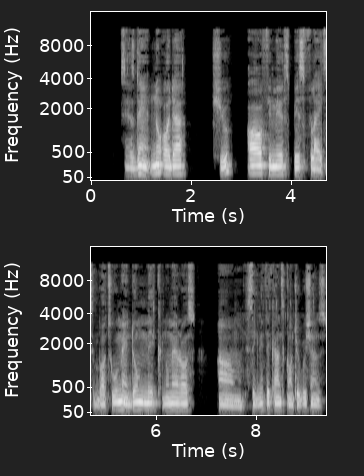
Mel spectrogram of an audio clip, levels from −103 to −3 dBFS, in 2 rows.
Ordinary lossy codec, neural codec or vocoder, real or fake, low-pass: MP3, 48 kbps; none; real; 14.4 kHz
